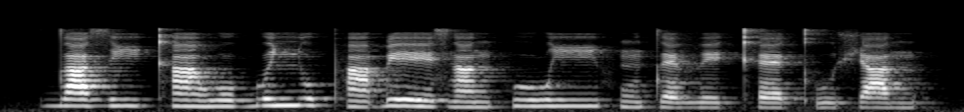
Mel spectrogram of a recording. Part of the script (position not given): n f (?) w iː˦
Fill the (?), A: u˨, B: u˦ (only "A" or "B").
B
